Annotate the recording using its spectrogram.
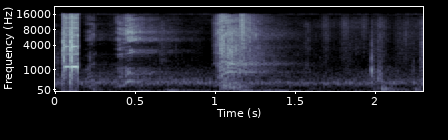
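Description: A sharp thud of a kick lands.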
